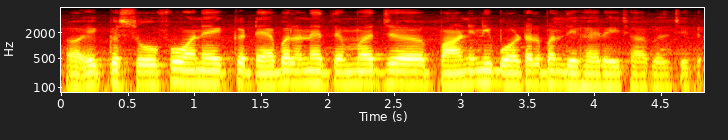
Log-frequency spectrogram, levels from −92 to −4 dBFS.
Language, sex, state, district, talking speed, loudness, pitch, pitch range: Gujarati, male, Gujarat, Gandhinagar, 200 wpm, -16 LUFS, 115 Hz, 110-120 Hz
